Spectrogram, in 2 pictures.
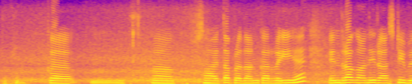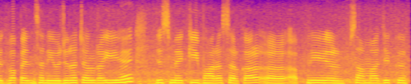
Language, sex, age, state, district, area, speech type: Hindi, female, 18-30, Madhya Pradesh, Indore, urban, spontaneous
